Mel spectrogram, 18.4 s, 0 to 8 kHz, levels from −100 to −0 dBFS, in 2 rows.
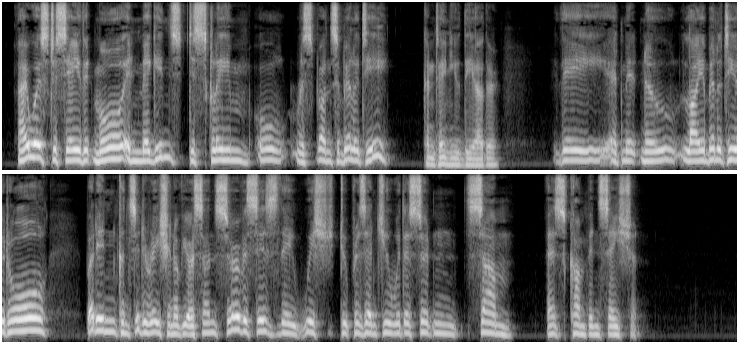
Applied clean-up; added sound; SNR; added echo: none; none; none; none.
